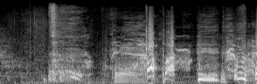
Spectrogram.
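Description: A sharp, explosive sneeze bursts out, followed by a couple more abrupt breathy vocal bursts mixed in with voiced sounds.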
